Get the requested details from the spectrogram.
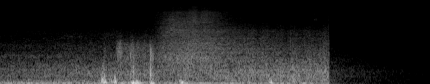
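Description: A freight wagon rolls on rails with heavy thuds.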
